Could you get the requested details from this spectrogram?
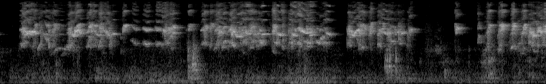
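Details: Ornamental Fischer's lovebirds with nests in Safi, Morocco, produce a busy stream of shrill chirps and squeals in repeated waves, with short gaps and light wing noise.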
